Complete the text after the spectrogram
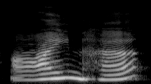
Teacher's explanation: আইন হা এই দুটি হরফ কণ্ঠনালীর মধ্যভাগ থেকে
